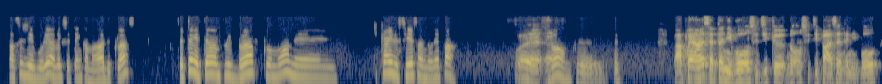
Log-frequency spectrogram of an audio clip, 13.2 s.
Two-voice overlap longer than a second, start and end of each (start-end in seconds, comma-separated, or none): none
